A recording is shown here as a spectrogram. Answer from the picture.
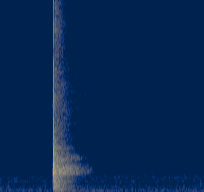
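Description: A single short, sharp click about half a second in, fading within a quarter second, with near silence around it.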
